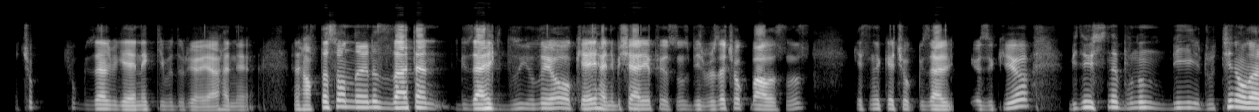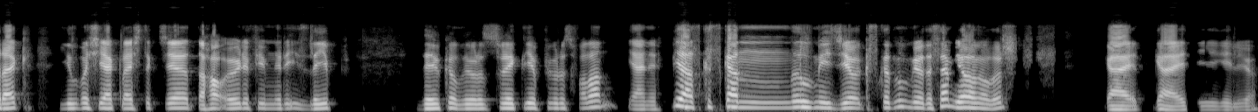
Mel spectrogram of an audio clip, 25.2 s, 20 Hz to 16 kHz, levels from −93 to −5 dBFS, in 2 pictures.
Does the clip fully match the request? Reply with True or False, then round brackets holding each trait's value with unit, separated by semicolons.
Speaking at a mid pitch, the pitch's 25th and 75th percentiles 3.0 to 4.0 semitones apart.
False (150 Hz; 4.6 semitones)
